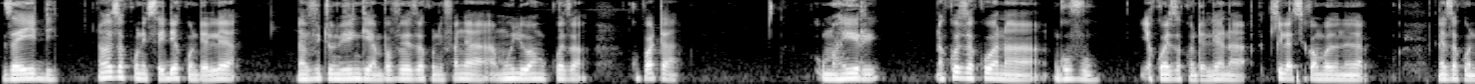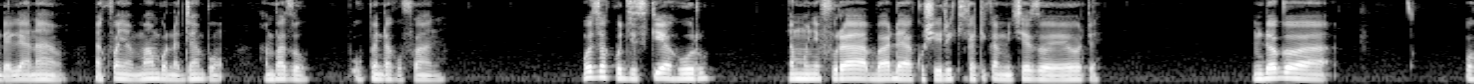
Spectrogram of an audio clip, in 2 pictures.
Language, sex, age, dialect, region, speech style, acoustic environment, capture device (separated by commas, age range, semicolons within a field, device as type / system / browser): Swahili, male, 18-24, Kenya - Mombasa, Kenya, relaxed; focused, silence, mobile / Linux / Chrome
